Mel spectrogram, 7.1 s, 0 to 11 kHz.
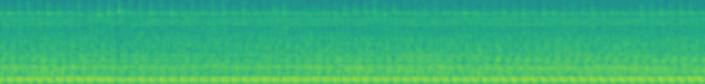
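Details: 1970 John Deere 140 H3 garden tractor single-cylinder, just after replacing a severely leaking blown head gasket: steady, quick putter at idle, even and quiet, no tapping or blow-by chuff; fired right up and runs good, burning off some oil.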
